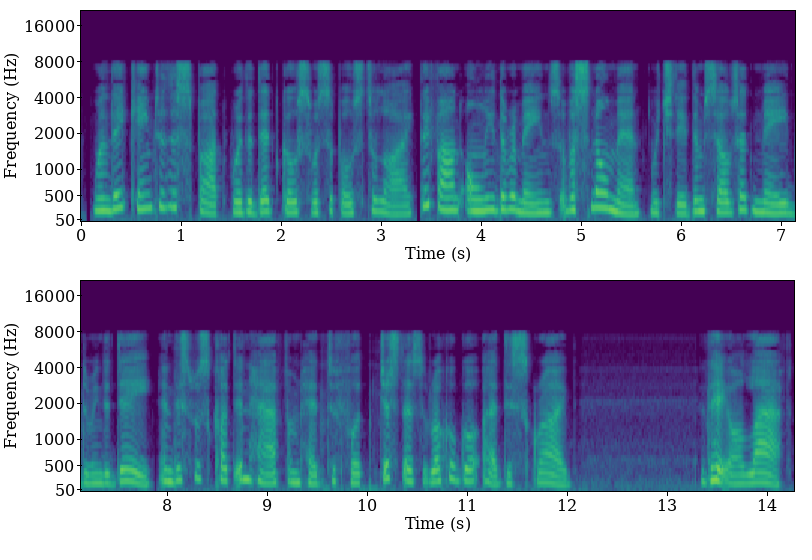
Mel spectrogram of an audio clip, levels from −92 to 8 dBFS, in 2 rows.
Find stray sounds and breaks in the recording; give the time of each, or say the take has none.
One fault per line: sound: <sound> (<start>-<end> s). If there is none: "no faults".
no faults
